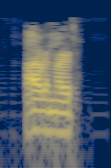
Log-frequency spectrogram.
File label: "armored", English; adjectives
